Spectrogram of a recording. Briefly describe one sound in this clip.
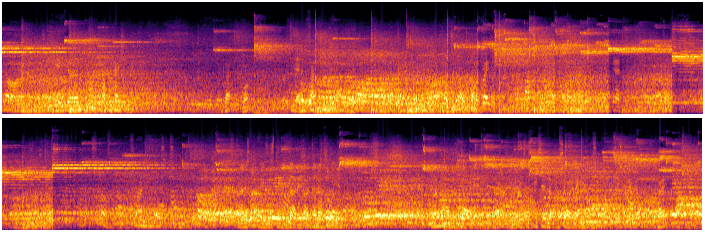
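Young players shout and call out to one another in a large echoing hall.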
